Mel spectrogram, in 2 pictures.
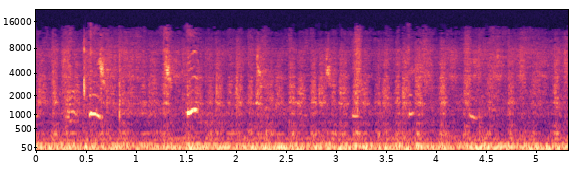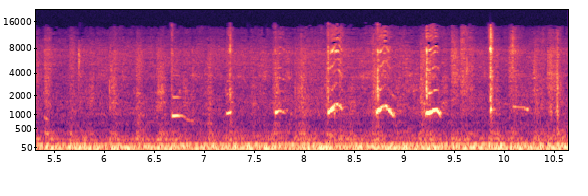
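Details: Panting from a stray mother dog with her puppies, living rough until given shelter; quick rhythmic breaths continue throughout, with scattered high, arching squeaks early on and a tight cluster of whimpers near the end.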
